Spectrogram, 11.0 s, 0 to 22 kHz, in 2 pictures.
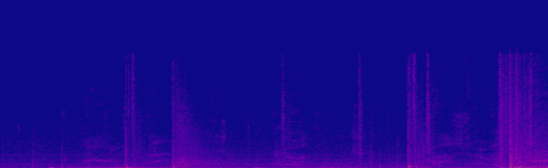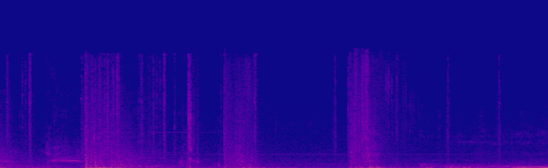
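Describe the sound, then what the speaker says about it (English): Gunfire in Fallout 76 punches through a wall in repeated sharp bursts and single shots spread irregularly over several seconds, moderately loud over a steady game background, with occasional voices. "He's shooting through the wall like it's nothing."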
